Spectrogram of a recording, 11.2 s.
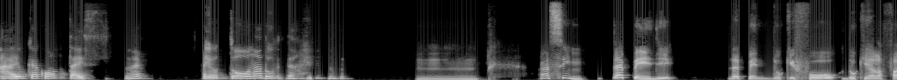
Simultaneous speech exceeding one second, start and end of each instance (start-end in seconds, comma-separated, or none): none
